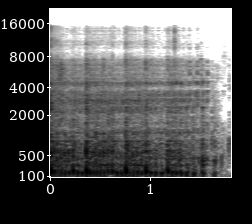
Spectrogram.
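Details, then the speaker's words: Peugeot 103 SP moped with a newly wired DD engine: high two-stroke buzz with quick popping exhaust pulses, then the revs fall away. It seems to pick up too early. The owner is asking why; the cause is unclear. "si vous avez une idée de pourquoi lombrail aussi vite"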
